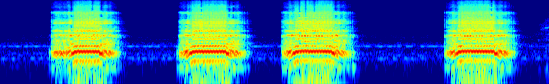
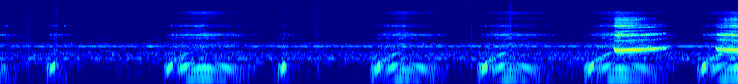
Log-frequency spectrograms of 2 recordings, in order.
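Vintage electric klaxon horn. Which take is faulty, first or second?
second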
